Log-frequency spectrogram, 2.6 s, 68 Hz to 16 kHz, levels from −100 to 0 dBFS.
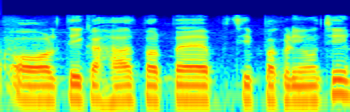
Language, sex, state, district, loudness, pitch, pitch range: Garhwali, male, Uttarakhand, Tehri Garhwal, -22 LUFS, 125 Hz, 120-125 Hz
